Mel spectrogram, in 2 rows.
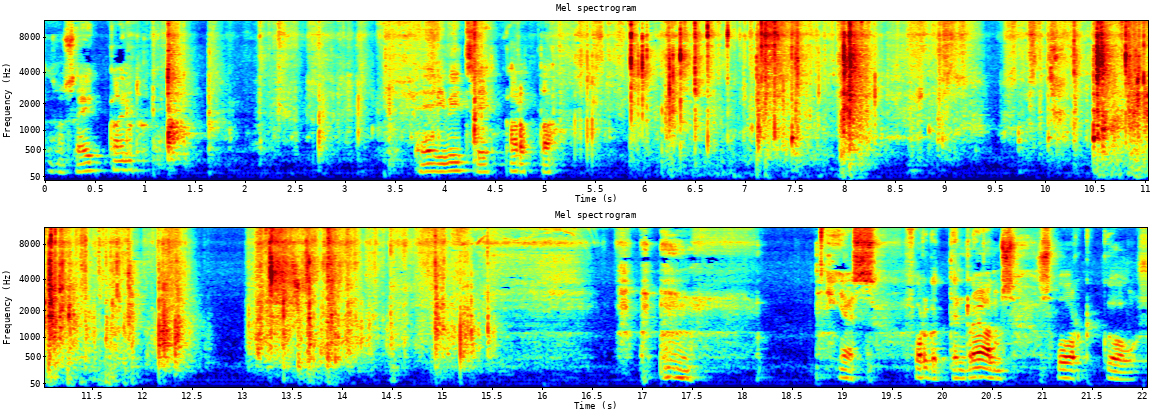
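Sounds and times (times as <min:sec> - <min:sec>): paper rustling and crinkling: 0:01.0 - 0:15.6.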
